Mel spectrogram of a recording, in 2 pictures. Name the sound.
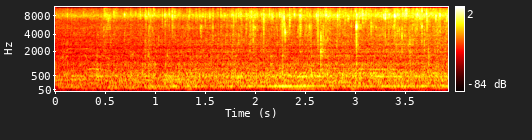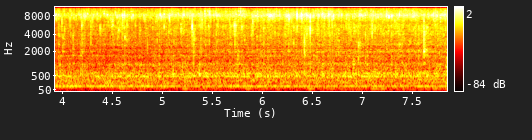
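chicken wings frying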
